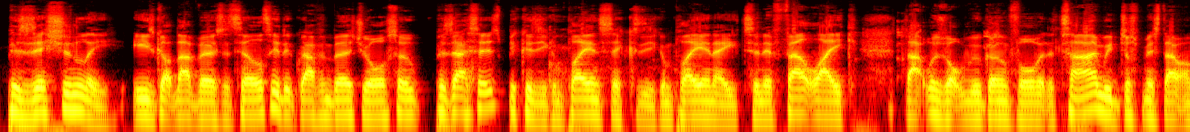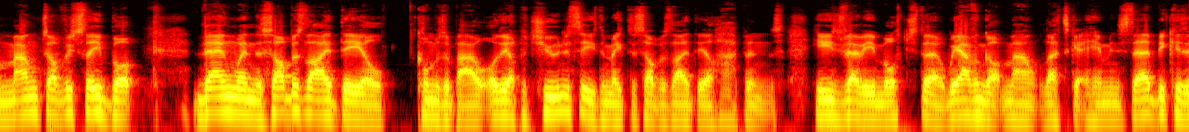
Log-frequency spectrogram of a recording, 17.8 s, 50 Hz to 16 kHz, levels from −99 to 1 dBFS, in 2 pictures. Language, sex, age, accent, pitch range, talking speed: English, male, 20-39, British, 90-115 Hz, 240 wpm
